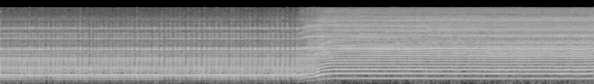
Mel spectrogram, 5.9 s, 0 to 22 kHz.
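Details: Freshly overhauled modified K&B .61 glow engine from CF Lee, test run after idle screw setting and restart: uneven buzz, then pitch climbs sharply into a clean, steady high-revving scream; runs smoothly.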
